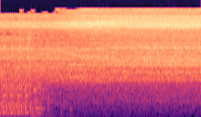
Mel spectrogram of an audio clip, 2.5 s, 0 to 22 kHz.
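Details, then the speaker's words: RamAir electric air compressor with tank at about 50 psi and motor stopped: steady high hiss of air gushing out around the regulator shaft; air leak at regulator. "with it not running you could hear it really dushing out"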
